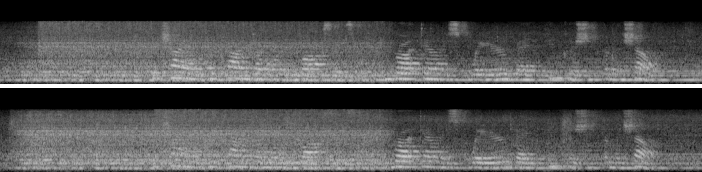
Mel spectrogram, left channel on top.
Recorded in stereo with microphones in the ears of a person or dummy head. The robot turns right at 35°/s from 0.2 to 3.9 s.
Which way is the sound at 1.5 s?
140° left.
